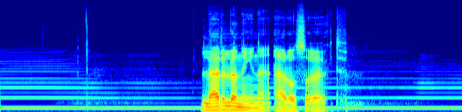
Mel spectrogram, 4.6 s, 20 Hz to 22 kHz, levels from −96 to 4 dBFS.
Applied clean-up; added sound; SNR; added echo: none; Wind instrument, woodwind instrument; 19 dB; none.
